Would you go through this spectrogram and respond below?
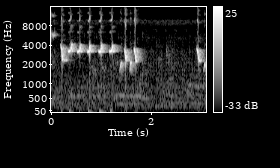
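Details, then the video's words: For a complete songbird tutor recording, an ashy drongo gives a rhythmic series of six clipped whistled notes about four per second, then two downslurred double notes, a pause, and another double slur. "Masteran srigunting abu abu isian lengkap"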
